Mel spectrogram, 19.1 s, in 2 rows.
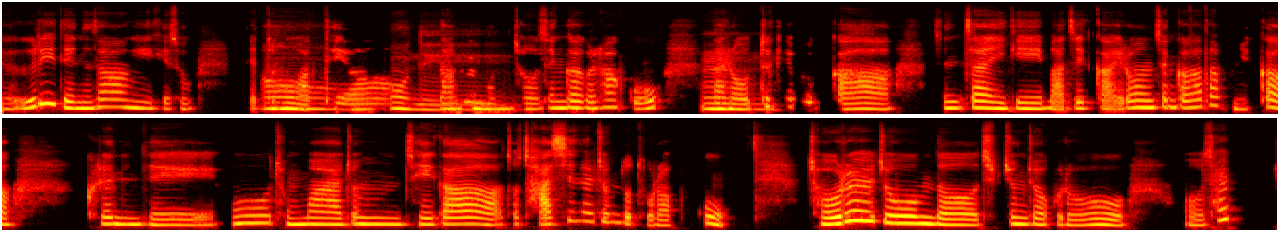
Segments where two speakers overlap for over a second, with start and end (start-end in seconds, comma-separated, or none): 1.9-3.9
